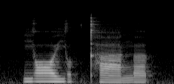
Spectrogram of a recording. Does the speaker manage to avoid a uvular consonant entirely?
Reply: yes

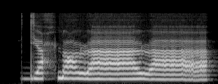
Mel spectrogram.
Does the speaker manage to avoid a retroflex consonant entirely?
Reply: no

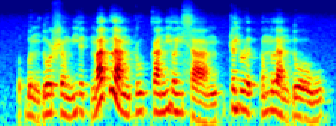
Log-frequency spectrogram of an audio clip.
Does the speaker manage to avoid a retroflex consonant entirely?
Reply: no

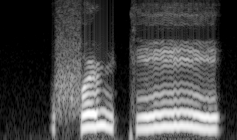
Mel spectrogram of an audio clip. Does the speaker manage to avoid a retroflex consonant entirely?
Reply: no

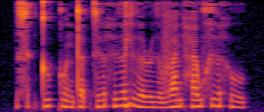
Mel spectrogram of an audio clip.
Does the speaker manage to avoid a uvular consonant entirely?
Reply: yes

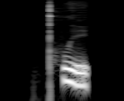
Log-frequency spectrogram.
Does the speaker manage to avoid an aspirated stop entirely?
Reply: no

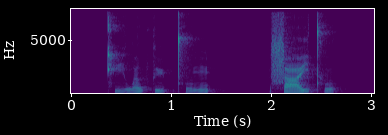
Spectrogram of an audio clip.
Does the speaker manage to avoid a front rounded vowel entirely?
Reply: no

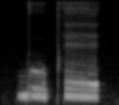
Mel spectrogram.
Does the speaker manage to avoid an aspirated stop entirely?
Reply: no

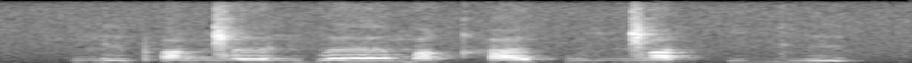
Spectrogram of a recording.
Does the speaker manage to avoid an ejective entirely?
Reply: no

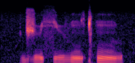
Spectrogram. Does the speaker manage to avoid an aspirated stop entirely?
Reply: no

